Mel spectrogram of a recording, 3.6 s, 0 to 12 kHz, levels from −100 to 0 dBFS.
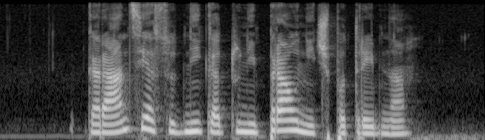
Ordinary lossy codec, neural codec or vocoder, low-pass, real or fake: none; vocoder, 48 kHz, 128 mel bands, Vocos; 10.8 kHz; fake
